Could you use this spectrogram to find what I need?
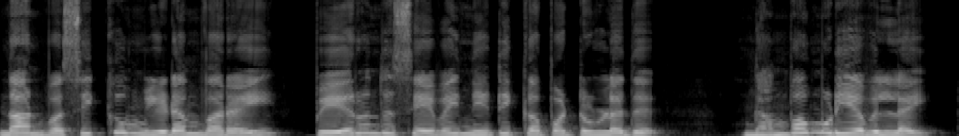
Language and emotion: Tamil, surprised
